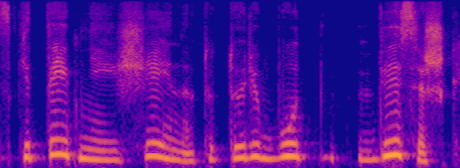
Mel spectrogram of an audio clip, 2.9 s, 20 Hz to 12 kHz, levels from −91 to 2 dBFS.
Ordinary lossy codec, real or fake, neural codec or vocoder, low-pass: Opus, 16 kbps; real; none; 10.8 kHz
